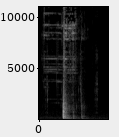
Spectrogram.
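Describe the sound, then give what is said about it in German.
Keys jangle as a kobold brings them: a short, bright metallic clatter of jingling bursts that settles into a faint lone clink. “Klar, und jetzt bringt Ihr Kobold Ihre Schlüssel.”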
